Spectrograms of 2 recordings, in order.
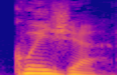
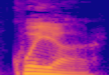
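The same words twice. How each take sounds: First: The name has an Argentine Spanish pronunciation. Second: The name has a Mexican Spanish pronunciation. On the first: This is how the fighter's own people say the name. "In Argentina, they pronounce things a little bit different" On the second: This is how North Americans read the name. "North American Latinos, Mexicans, okay, they say Cuellar"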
